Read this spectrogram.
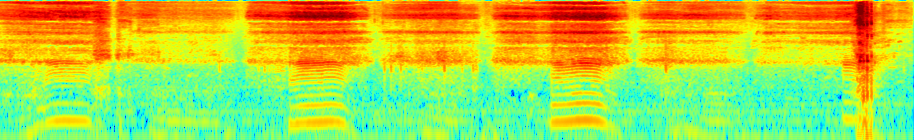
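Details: A son snores loudly enough to rumble the walls. Rattling snores recur on each in-breath, about three in nine seconds, with quieter breathing between and a steady room hum behind.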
